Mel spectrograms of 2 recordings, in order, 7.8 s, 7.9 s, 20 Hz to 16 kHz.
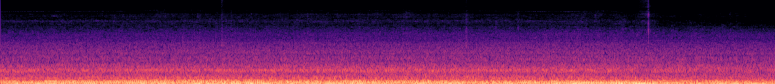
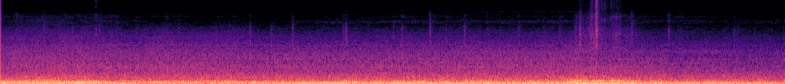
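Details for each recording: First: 2015 Lincoln Navigator, 3.5 L twin-turbo EcoBoost, 6R80 transmission, after Lubegard Instant Shudder Fixx, driving uphill under light load: smooth deep road rumble, no pulsing or judder; torque converter shudder gone. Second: 2015 Lincoln Navigator 3.5L twin-turbo EcoBoost, 6R80 transmission, cruising under light load: deep rumble swelling and fading like rumble strips, driveline shudder vibrating the mirror; transmission shudder suspected, not confirmed.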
